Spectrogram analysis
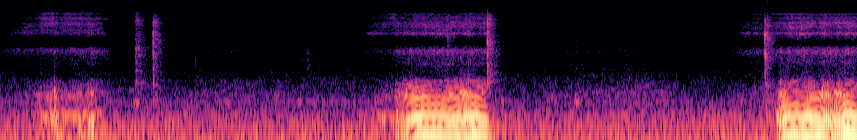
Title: Frenchie snoring 💤 ￼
